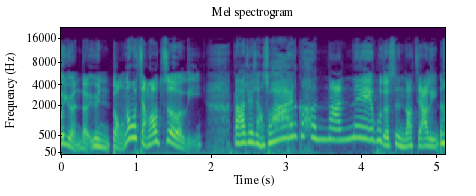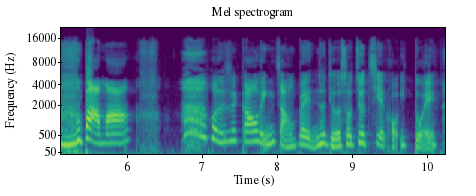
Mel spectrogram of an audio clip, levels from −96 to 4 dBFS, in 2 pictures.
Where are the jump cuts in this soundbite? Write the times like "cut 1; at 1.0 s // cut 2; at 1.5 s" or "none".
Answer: none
